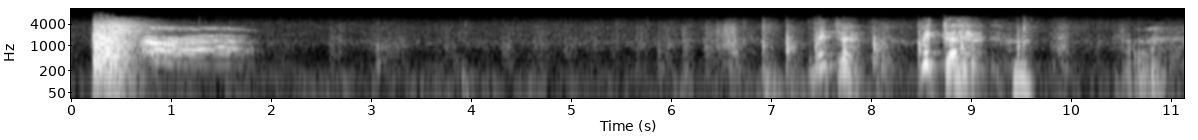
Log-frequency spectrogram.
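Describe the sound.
A gunshot fired at an animal bursts out loud at the start and rings for about a second and a half before fading. Quieter sounds follow, then people talk in short bursts.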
